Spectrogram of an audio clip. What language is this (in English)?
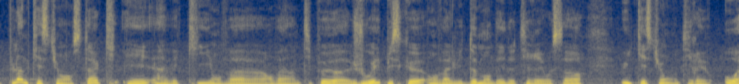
French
